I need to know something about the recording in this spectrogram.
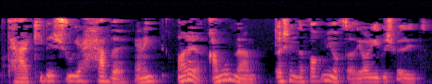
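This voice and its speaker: A man teaching English, repeating film lines slowly and then explaining them in Persian. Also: medium pitch, creaky, slightly rough, lo-fi sound.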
